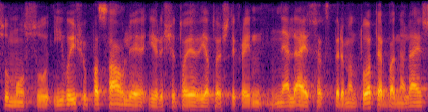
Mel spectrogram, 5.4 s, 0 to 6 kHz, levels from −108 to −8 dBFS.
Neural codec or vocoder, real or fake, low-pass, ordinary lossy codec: none; real; 5.4 kHz; Opus, 24 kbps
